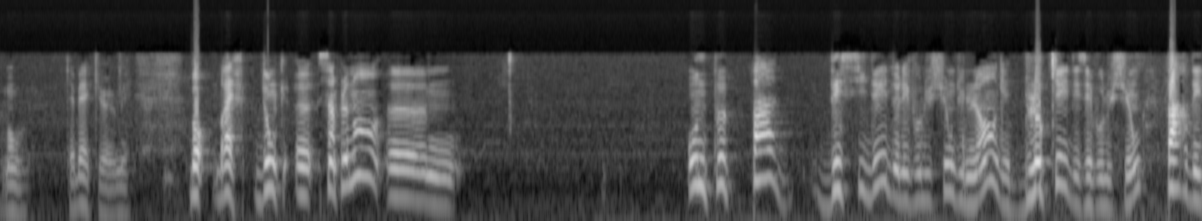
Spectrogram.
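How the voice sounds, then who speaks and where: A male lecturer leads a seminar discussion, stopping and restarting often and filling gaps with hums. His voice sits at an ordinary middle pitch. The sound is slightly dull and lo-fi, as if from a modest classroom recording. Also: a little hiss or hum. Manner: hesitant, many fillers and restarts. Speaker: university lecturer in linguistics. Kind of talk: seminar talk with students. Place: university lecture room.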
